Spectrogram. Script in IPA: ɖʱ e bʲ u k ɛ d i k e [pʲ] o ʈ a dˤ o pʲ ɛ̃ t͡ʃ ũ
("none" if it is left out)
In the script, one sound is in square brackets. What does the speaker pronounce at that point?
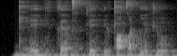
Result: pʲ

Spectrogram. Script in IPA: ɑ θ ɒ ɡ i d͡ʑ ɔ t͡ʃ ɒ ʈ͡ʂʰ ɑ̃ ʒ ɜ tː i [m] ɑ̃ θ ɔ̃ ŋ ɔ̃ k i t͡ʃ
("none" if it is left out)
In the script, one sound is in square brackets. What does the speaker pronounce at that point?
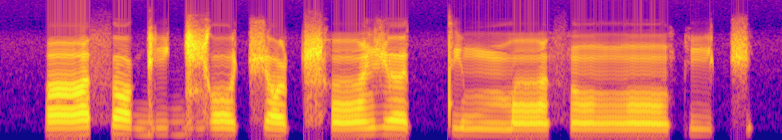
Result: mː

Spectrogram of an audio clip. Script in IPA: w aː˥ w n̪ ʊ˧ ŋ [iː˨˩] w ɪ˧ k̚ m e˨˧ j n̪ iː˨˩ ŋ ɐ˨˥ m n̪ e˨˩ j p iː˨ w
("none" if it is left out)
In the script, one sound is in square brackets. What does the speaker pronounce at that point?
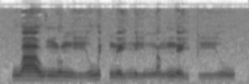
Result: iː˨˥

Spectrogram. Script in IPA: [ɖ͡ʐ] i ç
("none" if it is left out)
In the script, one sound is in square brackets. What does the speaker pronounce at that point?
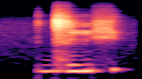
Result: d͡z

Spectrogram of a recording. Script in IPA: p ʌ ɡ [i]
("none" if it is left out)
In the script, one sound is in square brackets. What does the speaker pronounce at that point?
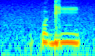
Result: i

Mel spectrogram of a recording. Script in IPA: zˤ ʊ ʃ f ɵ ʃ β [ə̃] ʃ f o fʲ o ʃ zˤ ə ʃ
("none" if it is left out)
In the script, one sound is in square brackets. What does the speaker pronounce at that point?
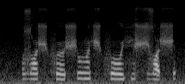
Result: ə̃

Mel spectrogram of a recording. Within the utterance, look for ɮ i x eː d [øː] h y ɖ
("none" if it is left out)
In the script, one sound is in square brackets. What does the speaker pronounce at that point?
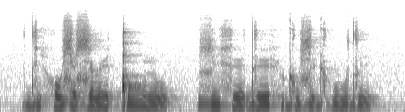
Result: eː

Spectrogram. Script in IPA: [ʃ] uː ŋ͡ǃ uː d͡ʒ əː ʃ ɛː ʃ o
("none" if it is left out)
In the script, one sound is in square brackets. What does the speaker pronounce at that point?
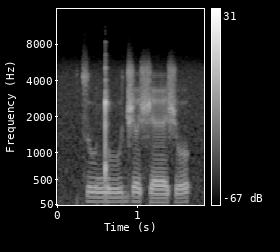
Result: t͡s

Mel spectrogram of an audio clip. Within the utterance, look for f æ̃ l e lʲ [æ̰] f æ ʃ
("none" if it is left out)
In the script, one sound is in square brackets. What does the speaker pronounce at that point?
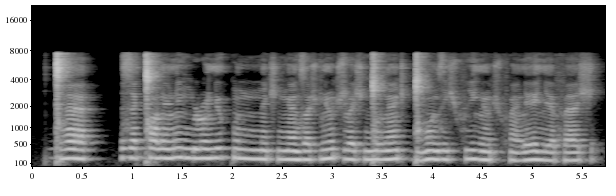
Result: æ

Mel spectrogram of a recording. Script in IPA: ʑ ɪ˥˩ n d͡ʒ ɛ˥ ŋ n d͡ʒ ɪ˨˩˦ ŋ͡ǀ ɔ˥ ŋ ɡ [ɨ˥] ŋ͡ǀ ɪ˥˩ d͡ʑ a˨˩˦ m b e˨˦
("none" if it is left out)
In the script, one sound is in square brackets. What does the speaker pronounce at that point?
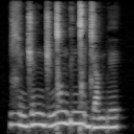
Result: ɪ˥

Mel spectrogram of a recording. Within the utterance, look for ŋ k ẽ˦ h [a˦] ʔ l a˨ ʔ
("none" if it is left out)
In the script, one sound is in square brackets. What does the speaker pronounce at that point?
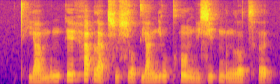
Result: a˦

